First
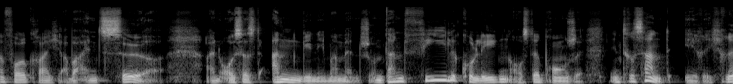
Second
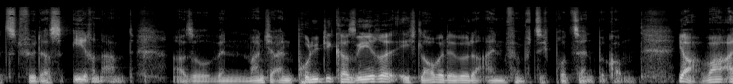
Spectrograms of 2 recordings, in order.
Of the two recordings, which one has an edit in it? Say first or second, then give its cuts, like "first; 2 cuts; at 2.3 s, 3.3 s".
second; 1 cut; at 3.5 s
